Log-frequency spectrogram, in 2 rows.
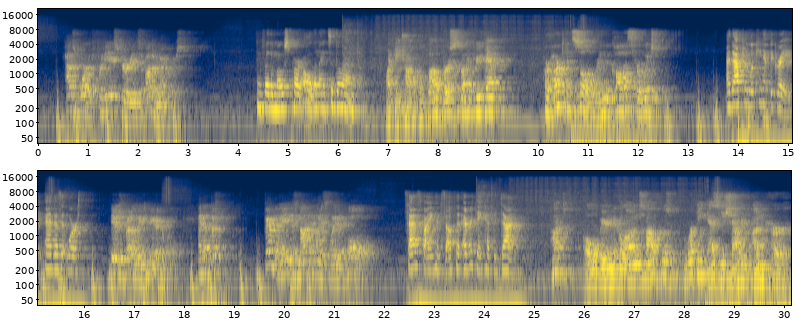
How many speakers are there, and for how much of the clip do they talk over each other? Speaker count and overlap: five, no overlap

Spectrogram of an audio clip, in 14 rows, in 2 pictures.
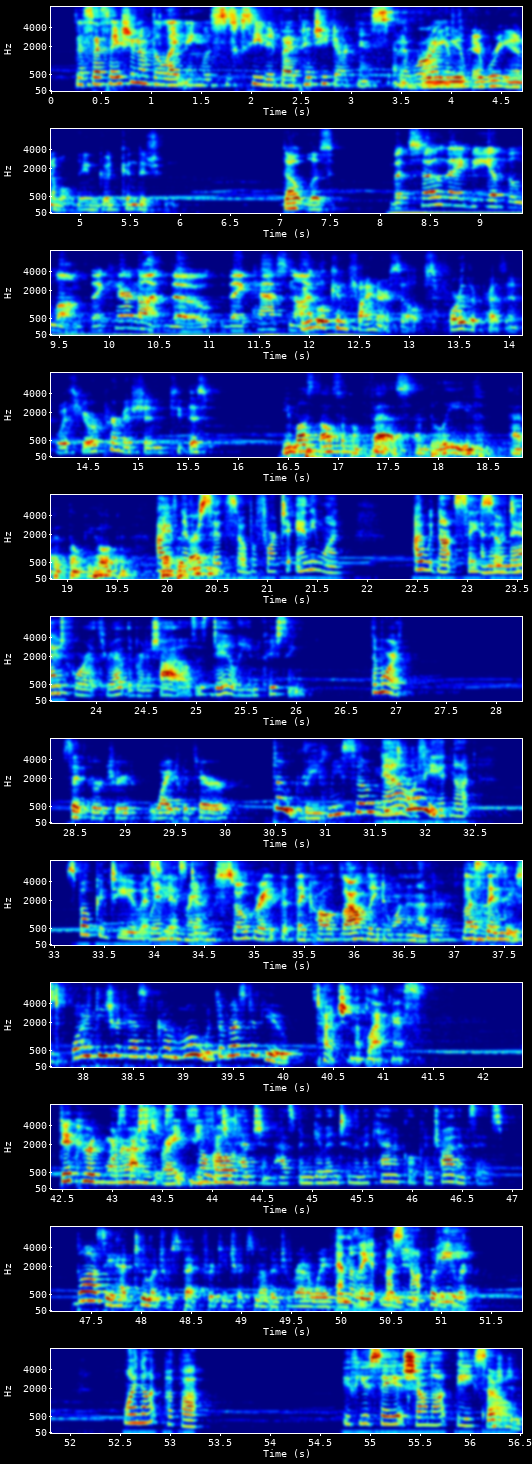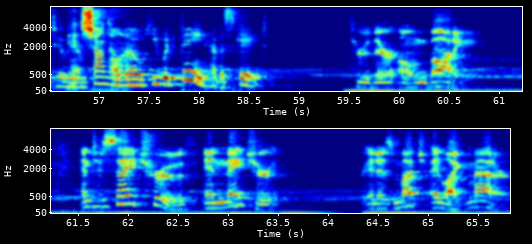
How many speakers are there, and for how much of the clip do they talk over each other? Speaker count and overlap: eight, about 13%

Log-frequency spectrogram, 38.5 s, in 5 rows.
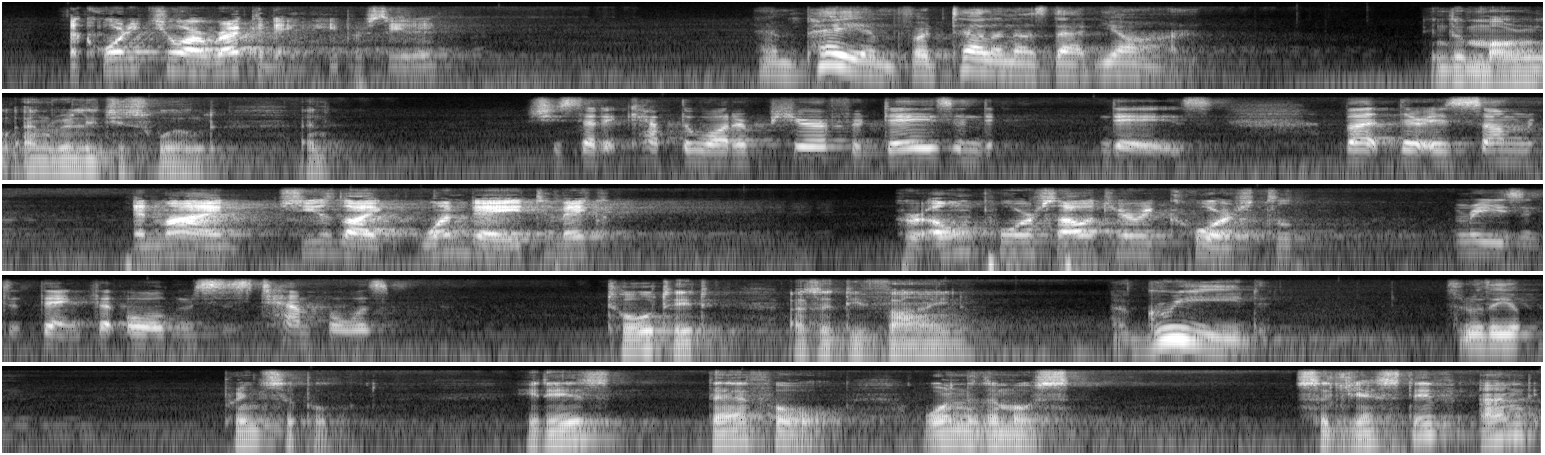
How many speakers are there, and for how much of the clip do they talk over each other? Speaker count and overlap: four, no overlap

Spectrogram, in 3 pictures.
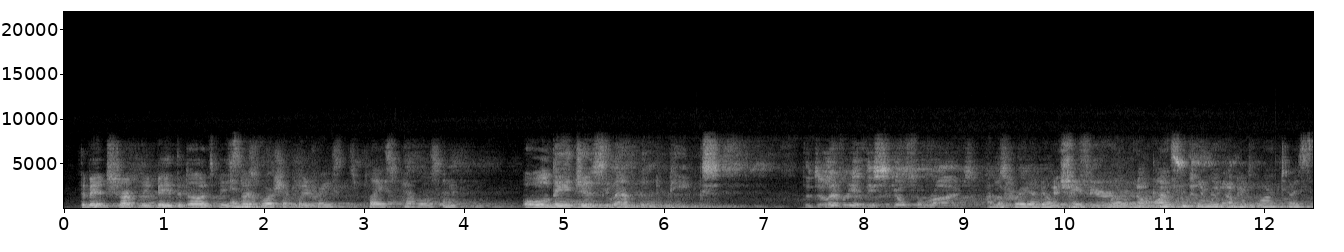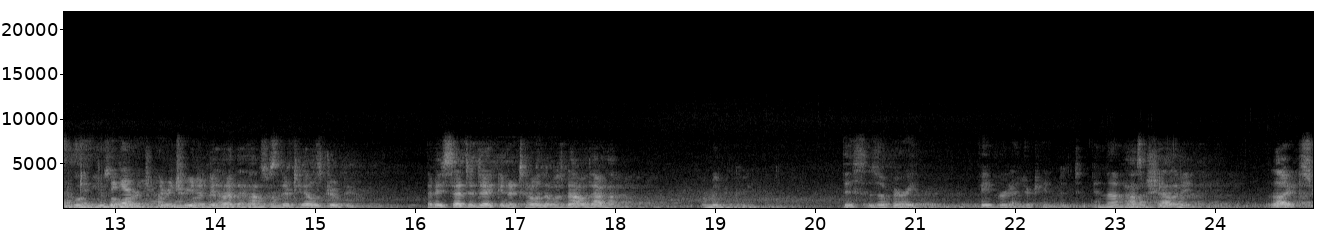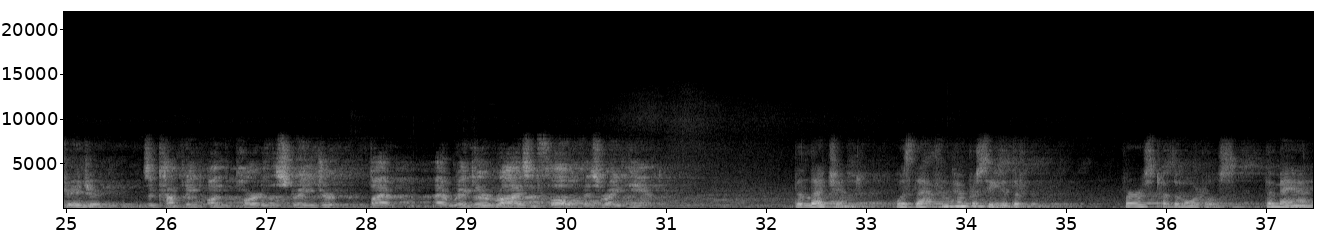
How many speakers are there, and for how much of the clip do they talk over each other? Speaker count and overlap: eight, about 16%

